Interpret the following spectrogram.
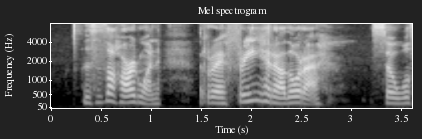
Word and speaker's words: refrigeradora: So let's slow it down. Re. It's okay if you can't roll your R's. You just say re. Re. Fri. He. Well, this one you'll probably do together. He. Her. Like her, but her. Adora. So, la refrigeradora.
